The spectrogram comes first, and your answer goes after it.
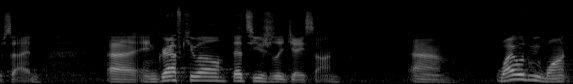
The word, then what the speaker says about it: JSON: it I also learned it's officially pronounced Json as of the 2017 standard but I can't break the habit of calling it Json so I'm not going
